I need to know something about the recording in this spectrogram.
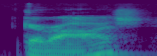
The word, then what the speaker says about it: garage: The game also has what it's called Toy-Con Garage. I said that like an American. Yeah. Like, we British say garage, so I'm going to say that right.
